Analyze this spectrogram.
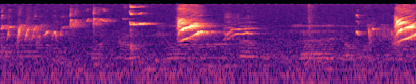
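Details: A nine-month-old canary learning to sing practises its song: high, bright chirps and short rising trills in uneven bursts, with louder sweeping phrases near the end.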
